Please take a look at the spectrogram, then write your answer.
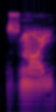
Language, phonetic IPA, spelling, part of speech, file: Russian, [znoj], зной, noun, Ru-зной.ogg
- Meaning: heatwave, heat, swelter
